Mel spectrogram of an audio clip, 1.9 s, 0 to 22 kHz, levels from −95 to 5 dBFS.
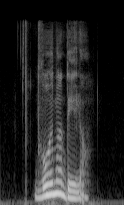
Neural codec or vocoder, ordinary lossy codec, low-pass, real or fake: codec, 44.1 kHz, 2.6 kbps, SNAC; MP3, 96 kbps; 14.4 kHz; fake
